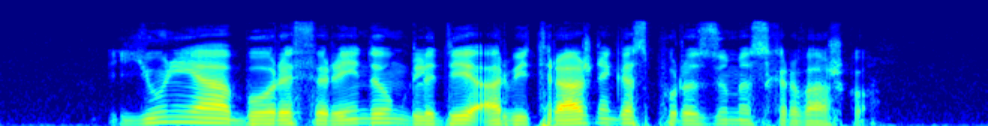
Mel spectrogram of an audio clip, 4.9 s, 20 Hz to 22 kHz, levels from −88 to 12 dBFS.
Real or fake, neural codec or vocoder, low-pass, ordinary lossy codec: real; none; 10.8 kHz; none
